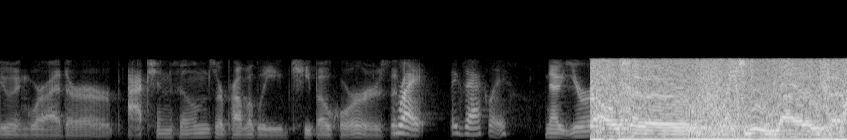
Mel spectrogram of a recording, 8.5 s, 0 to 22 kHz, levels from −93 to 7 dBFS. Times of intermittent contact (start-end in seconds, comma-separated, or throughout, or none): none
